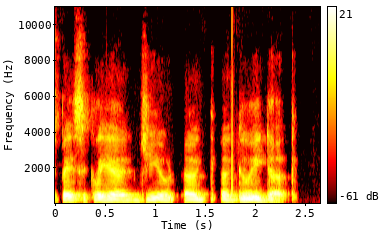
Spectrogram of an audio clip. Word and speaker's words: geoduck: it's bait she says it's basically a geotag gooey duck gooey duck yeah when I first came to Washington there's actually a town named gooey duck so bigger than bigger than life itself you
